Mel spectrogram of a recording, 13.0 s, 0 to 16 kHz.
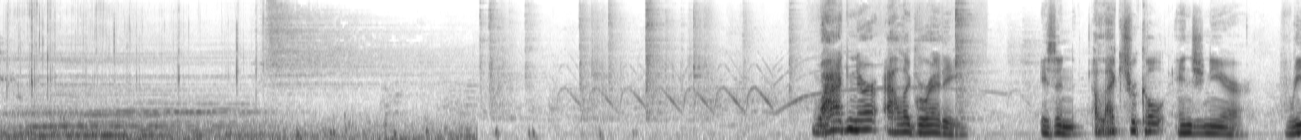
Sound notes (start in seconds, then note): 0.0 tissue crackling; 0.0 eerie music; 2.6 cymbals; 4.3 restaurant sounds; 5.2 sirens blaring; 5.2 people chattering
